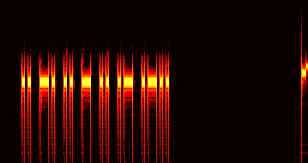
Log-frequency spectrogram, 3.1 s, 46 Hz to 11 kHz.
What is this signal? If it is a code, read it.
Morse code, heard as a keyed tone, about 40 wpm, 700 Hz. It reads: INITIAL
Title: Top 1501-1750 Words 40wpm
